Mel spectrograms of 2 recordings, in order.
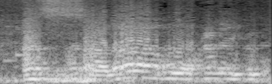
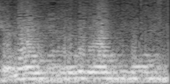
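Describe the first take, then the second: First: It is said slowly with every sound fully pronounced. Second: It is said quickly with clipped, incomplete sounds. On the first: The speaker calls it right. "Yang betul di situ adalah" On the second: The speaker calls it wrong. "Sholat buru-buru"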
